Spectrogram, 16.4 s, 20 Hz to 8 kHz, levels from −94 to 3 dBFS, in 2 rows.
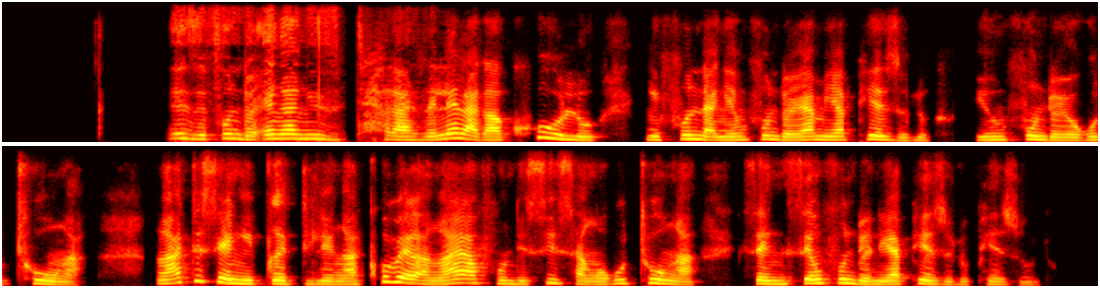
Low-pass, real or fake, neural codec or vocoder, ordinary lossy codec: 7.2 kHz; real; none; Opus, 16 kbps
